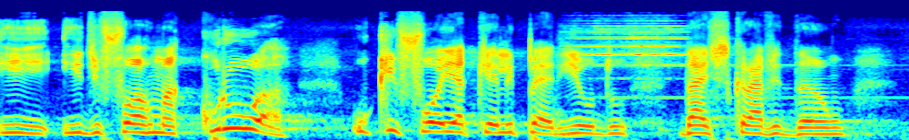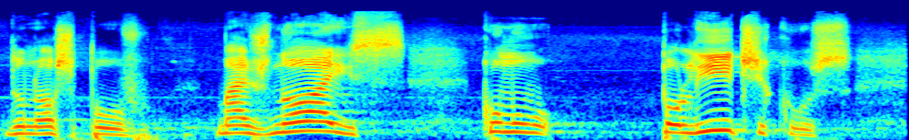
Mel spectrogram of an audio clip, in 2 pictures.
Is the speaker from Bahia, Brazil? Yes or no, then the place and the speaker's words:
yes; Bahia, Brazil; em especial da minha terra, da Bahia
